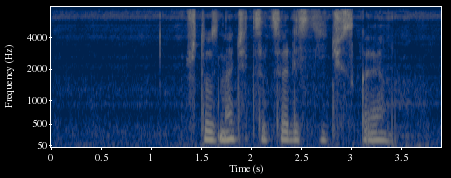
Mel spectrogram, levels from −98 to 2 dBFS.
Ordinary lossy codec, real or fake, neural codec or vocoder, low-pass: none; fake; codec, 24 kHz, 6 kbps, HILCodec; 7.2 kHz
